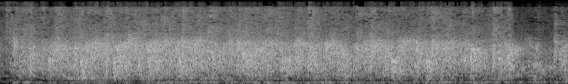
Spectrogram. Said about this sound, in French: On va acclamer le Seigneur.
